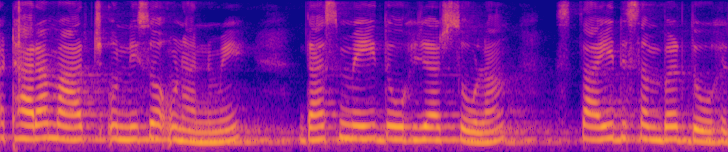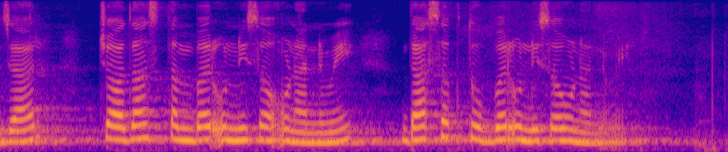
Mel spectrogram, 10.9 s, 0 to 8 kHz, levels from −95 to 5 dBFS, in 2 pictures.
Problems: background sounds at intervals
